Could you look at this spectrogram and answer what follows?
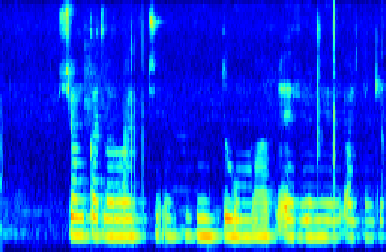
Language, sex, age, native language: Icelandic, female, 12, Icelandic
